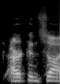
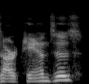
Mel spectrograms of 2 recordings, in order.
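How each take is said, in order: First: It is said the usual way. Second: It is said the way it is spelled.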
